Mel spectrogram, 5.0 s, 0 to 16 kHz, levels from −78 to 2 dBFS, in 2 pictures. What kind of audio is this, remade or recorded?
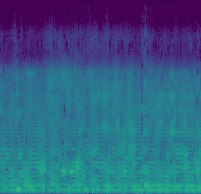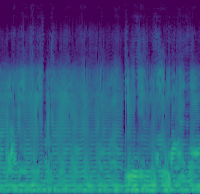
remade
